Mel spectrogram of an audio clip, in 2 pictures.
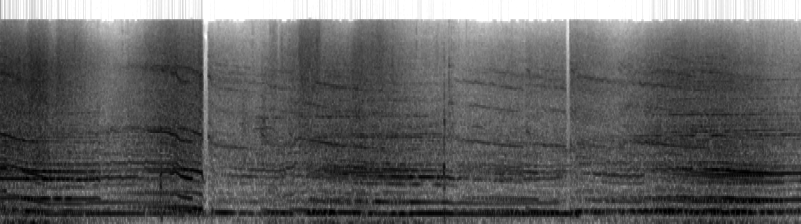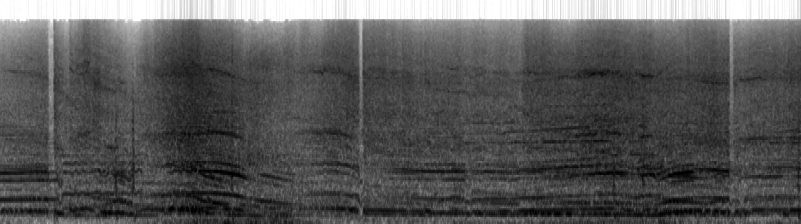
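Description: Racing car engines roar and rev loudly.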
